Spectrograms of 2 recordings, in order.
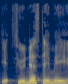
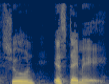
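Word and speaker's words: Sunistemi (συνίστημι): Sunistemi is with the objective negative u, which slams the door. We absolutely are not commending ourselves. Sunistemi. S-U-N-I-S-T, long E-M-I, soon istemi.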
